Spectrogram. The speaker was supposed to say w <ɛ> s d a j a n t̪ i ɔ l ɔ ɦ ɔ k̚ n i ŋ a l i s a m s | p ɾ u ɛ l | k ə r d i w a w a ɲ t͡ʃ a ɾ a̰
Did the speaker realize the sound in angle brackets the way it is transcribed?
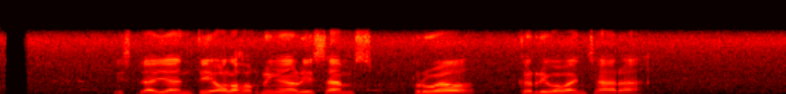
no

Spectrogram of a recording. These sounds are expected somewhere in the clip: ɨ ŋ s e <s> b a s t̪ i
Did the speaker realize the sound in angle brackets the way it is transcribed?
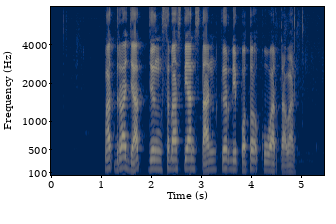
no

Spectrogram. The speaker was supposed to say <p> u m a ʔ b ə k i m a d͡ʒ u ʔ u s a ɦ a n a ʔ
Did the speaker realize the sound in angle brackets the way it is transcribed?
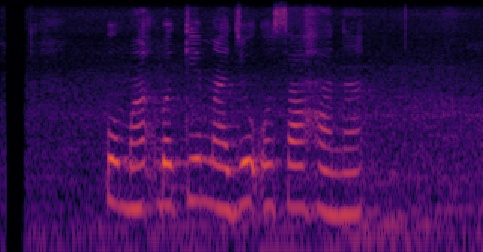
yes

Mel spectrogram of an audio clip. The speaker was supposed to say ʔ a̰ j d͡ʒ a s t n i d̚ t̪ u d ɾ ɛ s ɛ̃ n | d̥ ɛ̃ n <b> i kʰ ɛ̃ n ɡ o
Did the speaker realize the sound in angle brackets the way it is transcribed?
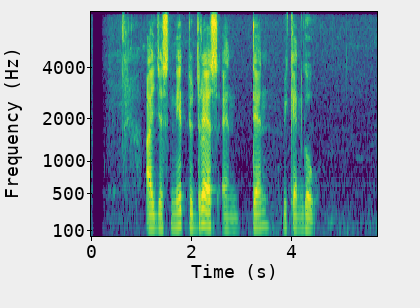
no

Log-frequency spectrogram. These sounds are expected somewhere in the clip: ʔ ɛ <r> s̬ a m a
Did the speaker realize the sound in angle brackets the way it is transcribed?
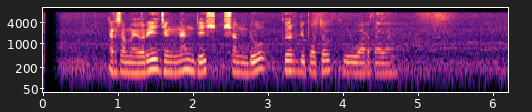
yes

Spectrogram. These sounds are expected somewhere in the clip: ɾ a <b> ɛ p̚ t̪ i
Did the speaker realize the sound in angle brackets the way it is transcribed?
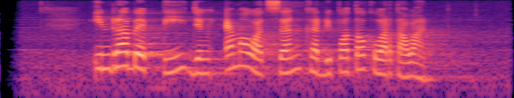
yes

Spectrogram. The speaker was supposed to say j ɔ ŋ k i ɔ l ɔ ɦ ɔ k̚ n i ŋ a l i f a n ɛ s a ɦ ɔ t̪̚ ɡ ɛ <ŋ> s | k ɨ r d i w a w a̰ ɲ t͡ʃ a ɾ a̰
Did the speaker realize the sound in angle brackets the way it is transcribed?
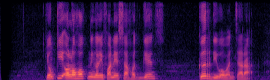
no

